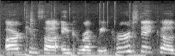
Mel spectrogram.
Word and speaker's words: Arkansas: incorrectly per state code the only acceptable pronunciation is in three syllables with the final s silent and the a's in each syllable but the italian sound and the accent on the first and last syllables keep your arms oh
